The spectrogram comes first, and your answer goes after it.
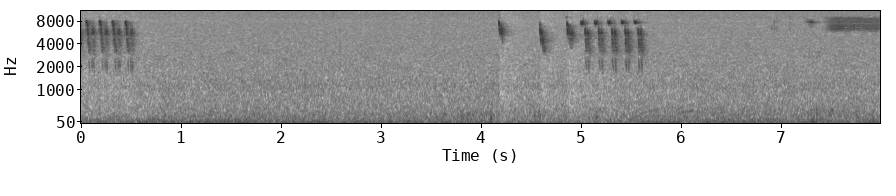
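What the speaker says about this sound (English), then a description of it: "So hopefully you're able to pick out that sedge wren" A sedge wren sings from a marsh: short bursts of dry, rapid chattering notes, one at the start and a cluster of several later, fairly near over a constant hiss of wind or background noise.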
